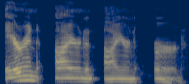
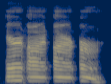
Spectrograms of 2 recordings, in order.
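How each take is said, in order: First: Each word is carefully over-pronounced and distinct. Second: In a West Baltimore accent, the words sound alike.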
